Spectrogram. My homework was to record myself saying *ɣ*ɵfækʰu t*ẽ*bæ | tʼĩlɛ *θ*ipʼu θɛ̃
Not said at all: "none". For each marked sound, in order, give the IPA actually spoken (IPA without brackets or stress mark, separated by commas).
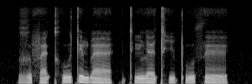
ɣ, ẽ, tʰ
